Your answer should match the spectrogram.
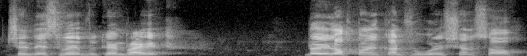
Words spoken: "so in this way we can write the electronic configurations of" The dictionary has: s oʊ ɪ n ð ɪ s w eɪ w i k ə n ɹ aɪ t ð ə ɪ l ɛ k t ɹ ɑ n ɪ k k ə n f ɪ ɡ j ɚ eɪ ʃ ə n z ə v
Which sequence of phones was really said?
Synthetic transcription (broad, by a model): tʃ ɪ n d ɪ s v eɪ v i k ə n ɹ aɪ t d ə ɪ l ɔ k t ɑ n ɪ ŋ k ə n f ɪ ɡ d eɪ ʃ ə n s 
